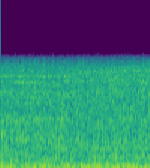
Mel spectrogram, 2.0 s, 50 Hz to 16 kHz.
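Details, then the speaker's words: BMW M54 inline-six idling after engine bay degreasing and wash, heard at the belt-driven AC compressor, power steering pump and alternator: steady, even rumble with smooth accessory hum, no squeal or chirp; healthy. "Power steering pump. Everything's working. Alternator. And it sounds good."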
